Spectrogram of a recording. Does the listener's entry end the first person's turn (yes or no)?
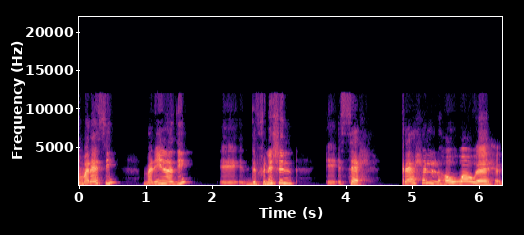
no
